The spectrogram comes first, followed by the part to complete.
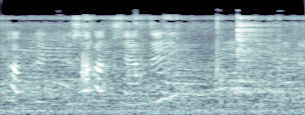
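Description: Young children's voices and chatter in a busy shop, over background music.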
